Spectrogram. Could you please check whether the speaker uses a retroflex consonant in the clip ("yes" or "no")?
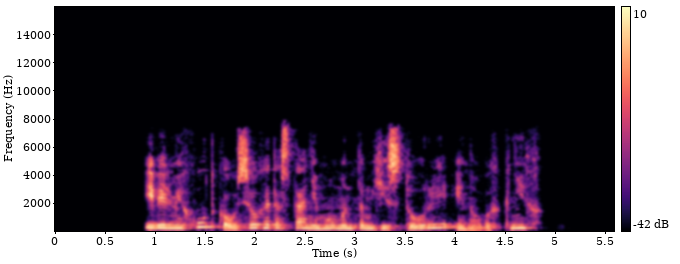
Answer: no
